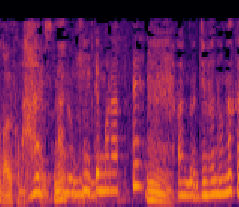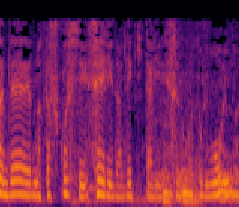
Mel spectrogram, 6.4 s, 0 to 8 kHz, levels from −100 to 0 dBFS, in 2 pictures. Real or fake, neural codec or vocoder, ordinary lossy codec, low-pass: fake; codec, 16 kHz, 16 kbps, FunCodec, trained on LibriTTS, 50 frames a second; MP3, 24 kbps; 7.2 kHz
